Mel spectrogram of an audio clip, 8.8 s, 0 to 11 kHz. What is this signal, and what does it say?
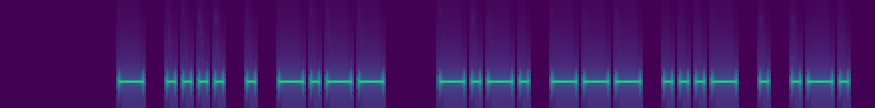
Morse code, heard as a keyed tone, about 15 wpm, 700 Hz. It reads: THEY COVER
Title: Sentences from Top 1000 Words - Review Part 1 - 15wpm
